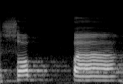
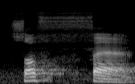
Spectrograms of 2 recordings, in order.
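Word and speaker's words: صفا: Bukan soppa. Salah. Sof. Kalau ejaan Melayu macam mana? S-O-F. S-O-F-F. S-O-F-F. Dot. Sof. Alhams. Sof. Sofi. Soffa.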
